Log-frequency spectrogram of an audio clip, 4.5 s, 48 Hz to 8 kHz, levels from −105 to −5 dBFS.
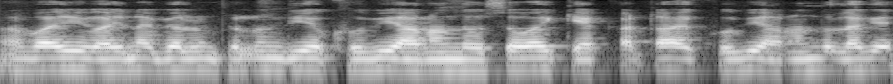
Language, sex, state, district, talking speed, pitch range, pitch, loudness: Bengali, male, West Bengal, Kolkata, 175 wpm, 110-120 Hz, 115 Hz, -19 LUFS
